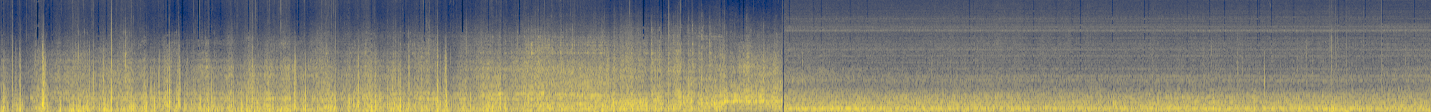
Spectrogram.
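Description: Wind gusts buffeting the microphone while a snowplow truck approaches and passes close, its noise building to a peak at the pass about two-thirds of the way through the first half. Then an abrupt change to a steady vehicle drone, driving along behind the plow truck.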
